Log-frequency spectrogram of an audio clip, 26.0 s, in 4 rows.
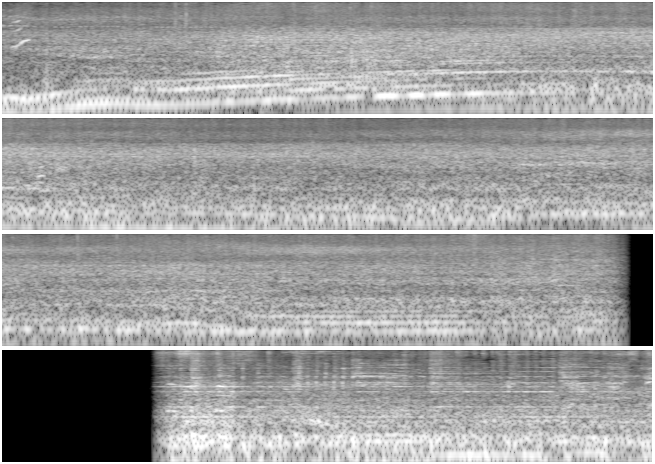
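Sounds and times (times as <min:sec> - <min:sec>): car engines running: 0:00.0 - 0:19.3, 0:21.1 - 0:26.0
outdoor noise: 0:00.0 - 0:19.3.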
